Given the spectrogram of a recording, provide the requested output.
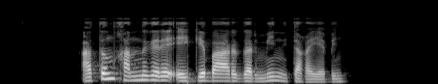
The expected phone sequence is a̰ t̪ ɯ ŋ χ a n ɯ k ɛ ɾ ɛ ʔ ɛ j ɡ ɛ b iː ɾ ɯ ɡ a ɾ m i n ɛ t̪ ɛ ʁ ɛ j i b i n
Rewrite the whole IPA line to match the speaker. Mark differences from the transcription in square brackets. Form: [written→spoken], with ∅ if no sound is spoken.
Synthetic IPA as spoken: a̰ t̪ ɯ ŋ χ a [n→nː] ɯ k ɛ ɾ ɛ ʔ ɛ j ɡ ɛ b [iː→aː] ɾ ɯ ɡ a ɾ m i n [ɛ→i] t̪ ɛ ʁ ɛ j [i→ɛ] b i n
